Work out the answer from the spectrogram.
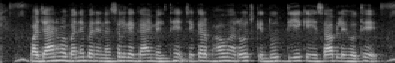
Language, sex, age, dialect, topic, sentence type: Chhattisgarhi, male, 25-30, Central, agriculture, statement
